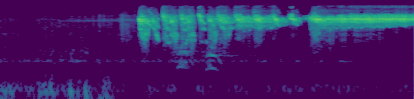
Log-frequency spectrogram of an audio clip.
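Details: Soft low rustling gives way to a sudden eruption of shrill, high squeaking as four Fujian niltava nestlings in a grass-hidden nest beg for food, building into a steady piercing chorus.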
